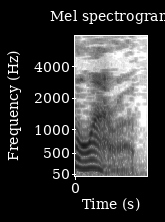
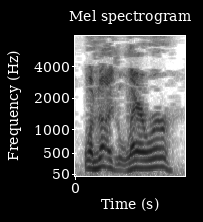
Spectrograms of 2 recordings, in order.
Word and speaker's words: Lehrer: on PBS with Jim O'Lara. Jim O'Lara interviewed, Lehrer. Somebody said, who's Jim O'Lara? That's how he pronounced it. His name is Jim Lehrer.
